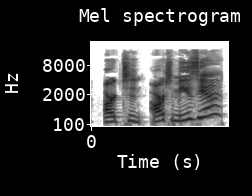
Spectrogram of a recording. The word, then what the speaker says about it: Artemisia: But first of all, congratulations on winning the Charles Ives Opera Prize for your new opera, Artemisia. Did I pronounce that correctly? – That's absolutely right.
